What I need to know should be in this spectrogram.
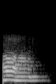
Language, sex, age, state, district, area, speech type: Urdu, male, 30-45, Delhi, Central Delhi, urban, conversation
